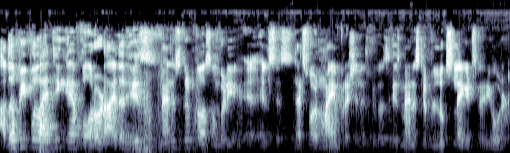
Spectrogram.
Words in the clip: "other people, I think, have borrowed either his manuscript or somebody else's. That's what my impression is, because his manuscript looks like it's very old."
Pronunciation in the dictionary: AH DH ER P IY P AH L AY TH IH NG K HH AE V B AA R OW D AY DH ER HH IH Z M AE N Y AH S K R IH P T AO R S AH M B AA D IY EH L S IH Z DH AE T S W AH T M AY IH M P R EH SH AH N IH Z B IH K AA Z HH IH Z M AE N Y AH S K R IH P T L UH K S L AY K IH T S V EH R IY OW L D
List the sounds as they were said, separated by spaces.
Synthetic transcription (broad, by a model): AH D ER P IY P AH L AY T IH NG K HH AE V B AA R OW D AY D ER HH IH Z M AE N Y AH S K R IH P T AO R S AH M B AA D IY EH L S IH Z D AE T S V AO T M AY IH M P R EH SH AH N IH Z B IH K AA Z HH IH Z M AE N Y AH S K R IH P T L UH K S L AY K IH T S V EH R IY OW L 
